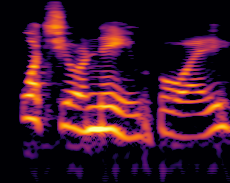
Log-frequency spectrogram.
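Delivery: loud, gruff growling voice. The committee chairman addresses a boy before him, growled. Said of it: "growled the chairman of the committee".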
